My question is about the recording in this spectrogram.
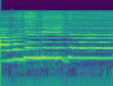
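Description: A woman's voice singing long held notes over sustained organ-like keyboard chords, the sung note sliding up slightly near the start and then held.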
